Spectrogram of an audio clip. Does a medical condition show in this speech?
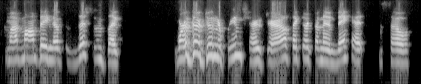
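Yes: ataxia; stroke during benign brainstem tumor surgery at 26, right side numb, wheelchair one year; 5 years since onset, still shakes but much less, movement training for neuroplasticity, rock climbing; had speech, physical and occupational therapy.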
